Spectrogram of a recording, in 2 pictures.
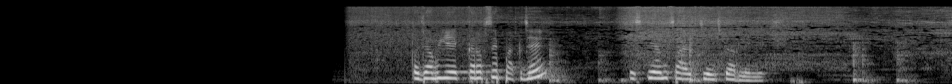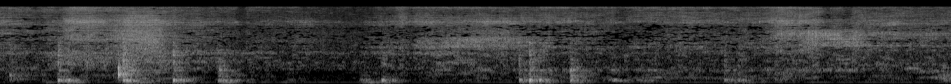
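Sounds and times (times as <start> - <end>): meat sizzling in oil: 3.5 - 19.0
spatula knocking and scraping pan: 5.3 - 12.1, 13.1 - 13.7, 14.5 - 16.1, 16.7 - 17.2.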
